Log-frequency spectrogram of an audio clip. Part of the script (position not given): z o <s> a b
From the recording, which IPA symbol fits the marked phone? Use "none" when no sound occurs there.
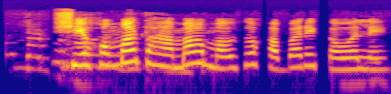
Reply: x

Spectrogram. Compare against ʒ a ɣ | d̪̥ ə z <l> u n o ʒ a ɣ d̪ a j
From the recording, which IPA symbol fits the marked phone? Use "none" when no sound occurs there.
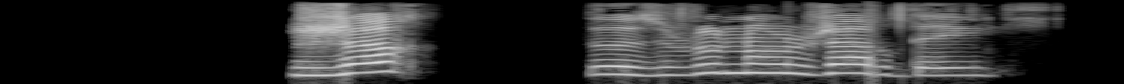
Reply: ɽ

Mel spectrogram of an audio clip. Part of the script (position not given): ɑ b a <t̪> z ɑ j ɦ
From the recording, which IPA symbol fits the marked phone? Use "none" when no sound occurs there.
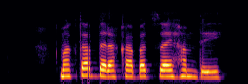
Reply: t̪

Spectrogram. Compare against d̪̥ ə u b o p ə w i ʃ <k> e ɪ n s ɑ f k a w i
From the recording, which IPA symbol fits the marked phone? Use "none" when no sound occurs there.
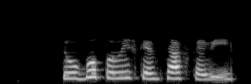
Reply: k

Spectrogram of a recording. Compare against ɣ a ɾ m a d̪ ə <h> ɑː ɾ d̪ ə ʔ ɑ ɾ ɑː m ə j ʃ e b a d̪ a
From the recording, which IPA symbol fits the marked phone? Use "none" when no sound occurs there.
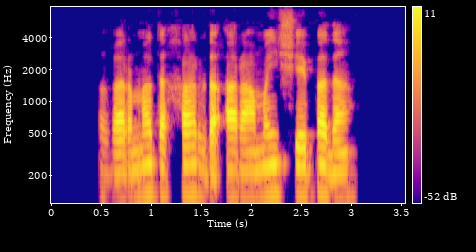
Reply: x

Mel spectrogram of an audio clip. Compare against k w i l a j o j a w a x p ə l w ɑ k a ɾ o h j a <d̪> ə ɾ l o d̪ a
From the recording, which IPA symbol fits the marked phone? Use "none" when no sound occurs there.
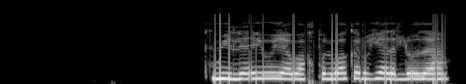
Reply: d̪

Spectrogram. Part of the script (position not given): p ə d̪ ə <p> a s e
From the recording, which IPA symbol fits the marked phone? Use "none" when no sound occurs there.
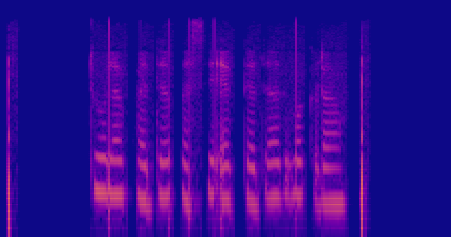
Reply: p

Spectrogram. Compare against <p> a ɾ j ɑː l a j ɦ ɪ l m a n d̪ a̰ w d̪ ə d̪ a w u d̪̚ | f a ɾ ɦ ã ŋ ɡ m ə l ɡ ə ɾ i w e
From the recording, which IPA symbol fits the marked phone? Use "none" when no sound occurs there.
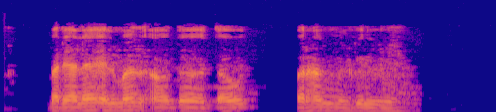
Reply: b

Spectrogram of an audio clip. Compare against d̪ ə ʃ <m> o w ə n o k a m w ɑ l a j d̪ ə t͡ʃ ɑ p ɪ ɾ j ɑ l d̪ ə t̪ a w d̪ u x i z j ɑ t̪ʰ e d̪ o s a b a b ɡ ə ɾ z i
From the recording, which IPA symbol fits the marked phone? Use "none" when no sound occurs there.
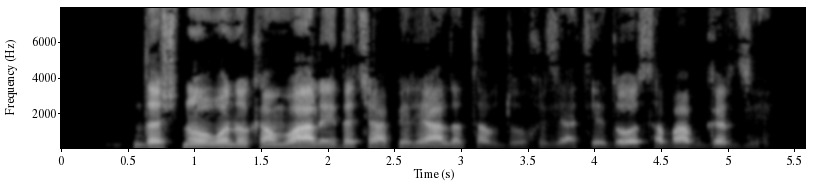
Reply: n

